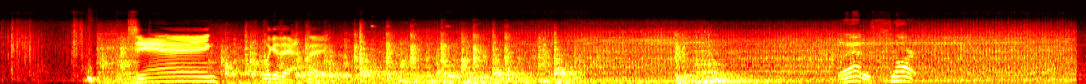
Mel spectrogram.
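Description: A diesel engine rumbles steadily nearby.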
